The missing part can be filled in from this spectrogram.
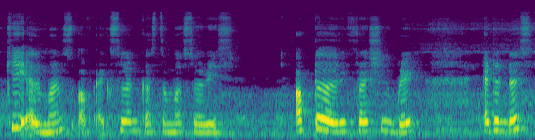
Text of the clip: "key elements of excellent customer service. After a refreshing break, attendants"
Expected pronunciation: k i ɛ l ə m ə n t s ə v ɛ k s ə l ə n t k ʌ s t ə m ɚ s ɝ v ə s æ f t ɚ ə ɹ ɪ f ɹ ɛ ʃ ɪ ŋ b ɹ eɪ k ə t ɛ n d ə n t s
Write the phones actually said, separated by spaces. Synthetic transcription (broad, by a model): k i ɛ l ə m ə n t s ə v ɛ k s ə l ə n t k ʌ s t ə m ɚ s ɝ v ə s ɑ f t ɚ ə ɹ ɪ f ɹ ɛ ʃ ɪ ŋ b ɹ eɪ k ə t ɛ n d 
